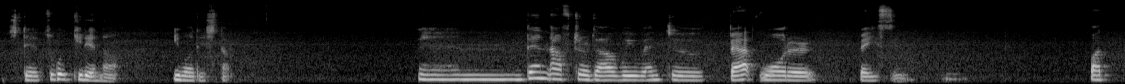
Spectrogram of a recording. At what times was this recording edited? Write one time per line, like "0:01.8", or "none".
none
